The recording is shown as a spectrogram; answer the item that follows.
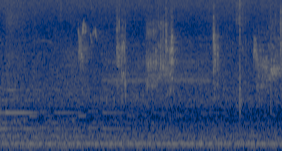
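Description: Faint, scattered bird chirps, about five short calls, over a quiet background with a steady low hum.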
